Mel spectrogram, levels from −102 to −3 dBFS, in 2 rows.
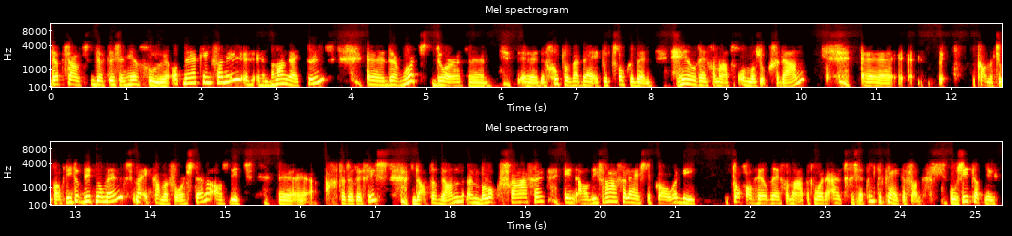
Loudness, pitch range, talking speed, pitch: -21 LUFS, 150-210 Hz, 175 wpm, 175 Hz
